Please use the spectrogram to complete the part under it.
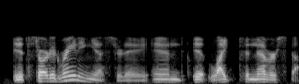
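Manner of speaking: ordinary talk, nothing marked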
